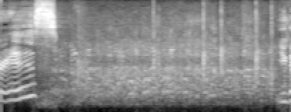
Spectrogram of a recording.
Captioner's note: laughter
